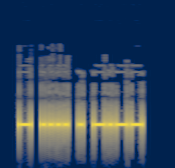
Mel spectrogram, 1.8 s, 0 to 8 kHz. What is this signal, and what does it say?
Morse code, heard as a keyed tone, about 32 wpm, 650 Hz. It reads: THEY
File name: Book Two / 06-Chapter 6 - 32 WPM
